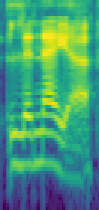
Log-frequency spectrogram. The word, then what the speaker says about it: Linnea: It's spelled Linnea. So it rhymes with Freya, but it's Linnea.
